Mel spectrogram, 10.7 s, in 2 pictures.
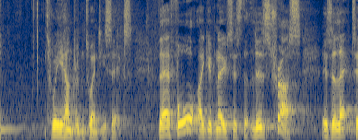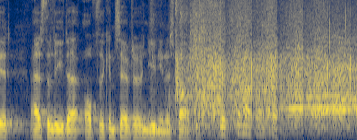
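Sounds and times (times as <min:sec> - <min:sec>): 
speech: 0:00.8 - 0:09.5
crowd clapping for Liz Truss's election as Conservative Party leader: 0:08.0 - 0:10.7
voices cheering: 0:08.4 - 0:10.7.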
